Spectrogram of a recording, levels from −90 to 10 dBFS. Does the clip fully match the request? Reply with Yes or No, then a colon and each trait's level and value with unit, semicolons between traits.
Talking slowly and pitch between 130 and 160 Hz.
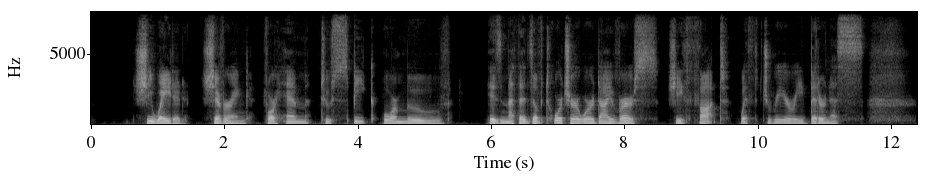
No: slow, 95 wpm; low, 120 Hz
